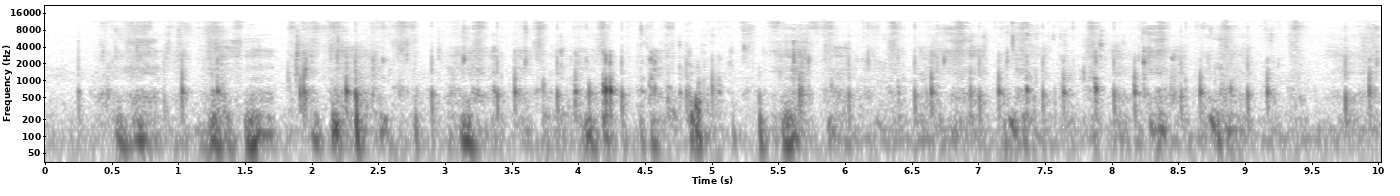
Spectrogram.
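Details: A dog licks indoors while giving itself a bath, working over its paws and then a person's foot, shin and knee. Wet, smacking clicks come in irregular bursts, low and close, with no talking.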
